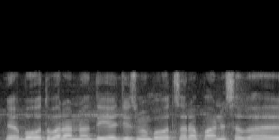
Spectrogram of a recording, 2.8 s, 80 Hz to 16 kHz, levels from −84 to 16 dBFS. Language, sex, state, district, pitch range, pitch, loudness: Hindi, male, Haryana, Rohtak, 110-115 Hz, 115 Hz, -15 LUFS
